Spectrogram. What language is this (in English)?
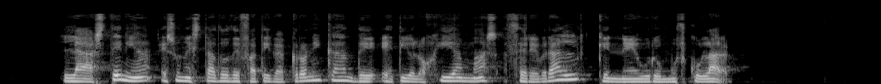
Spanish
